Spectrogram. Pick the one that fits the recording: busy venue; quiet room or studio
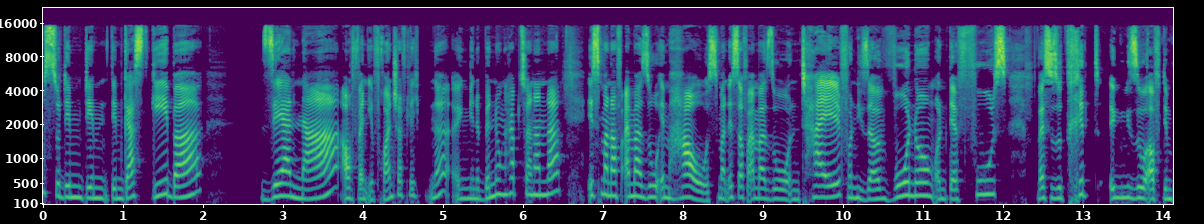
quiet room or studio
